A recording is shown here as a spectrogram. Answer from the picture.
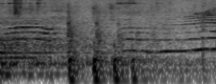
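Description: Faint drawn-out pitched cries in the background: a short one near the start and a longer one rising slightly from about halfway through, with a few soft clicks between.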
